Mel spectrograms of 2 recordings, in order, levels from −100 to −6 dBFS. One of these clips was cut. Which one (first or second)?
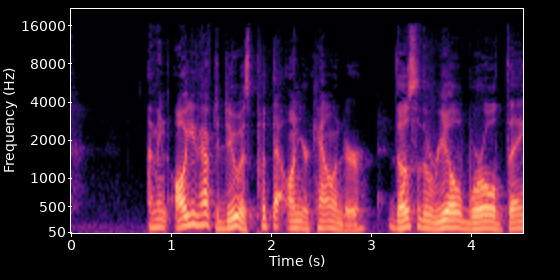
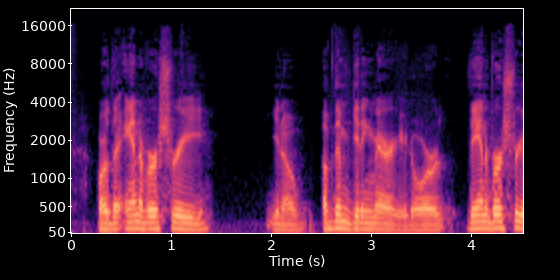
first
